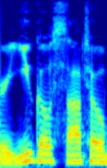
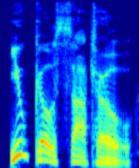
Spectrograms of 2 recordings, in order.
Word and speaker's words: Yugo Sato: with his his character Yugo Sato broken glass um and I I'm I'm pronouncing it wrong they they would pronounce it as you go sat broken glass and I was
